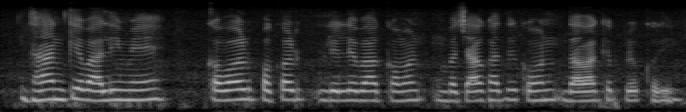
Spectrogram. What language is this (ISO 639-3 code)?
bho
